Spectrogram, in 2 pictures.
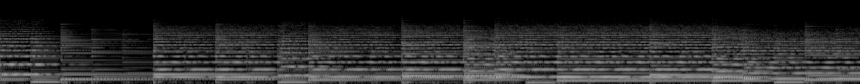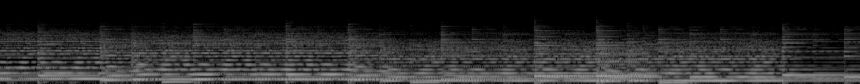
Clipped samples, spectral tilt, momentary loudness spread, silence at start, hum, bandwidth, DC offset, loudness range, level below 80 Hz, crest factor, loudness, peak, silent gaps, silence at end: under 0.1%; -6 dB/octave; 5 LU; 0 s; none; 12.5 kHz; under 0.1%; 2 LU; -58 dBFS; 14 dB; -32 LUFS; -18 dBFS; none; 0 s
